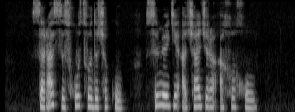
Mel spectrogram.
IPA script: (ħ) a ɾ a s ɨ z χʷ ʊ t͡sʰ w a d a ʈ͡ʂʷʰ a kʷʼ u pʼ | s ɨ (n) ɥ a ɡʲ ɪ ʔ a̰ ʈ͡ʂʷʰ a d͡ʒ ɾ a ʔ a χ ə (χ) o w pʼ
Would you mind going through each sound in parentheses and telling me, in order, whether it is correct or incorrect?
incorrect, incorrect, correct

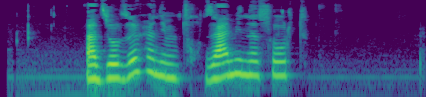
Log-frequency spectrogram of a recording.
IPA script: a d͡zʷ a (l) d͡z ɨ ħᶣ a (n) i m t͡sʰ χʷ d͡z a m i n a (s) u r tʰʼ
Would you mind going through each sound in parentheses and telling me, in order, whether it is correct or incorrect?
correct, correct, correct

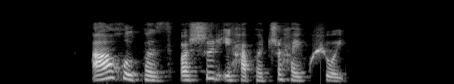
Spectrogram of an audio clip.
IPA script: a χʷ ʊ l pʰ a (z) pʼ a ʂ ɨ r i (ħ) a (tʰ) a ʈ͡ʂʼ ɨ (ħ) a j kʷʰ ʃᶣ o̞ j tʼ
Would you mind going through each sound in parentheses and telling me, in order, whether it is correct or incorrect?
correct, correct, incorrect, correct

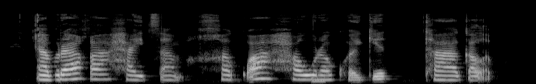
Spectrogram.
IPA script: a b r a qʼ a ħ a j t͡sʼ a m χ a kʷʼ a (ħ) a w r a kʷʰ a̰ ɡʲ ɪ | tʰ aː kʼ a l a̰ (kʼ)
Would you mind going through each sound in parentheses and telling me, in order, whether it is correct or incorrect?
correct, incorrect

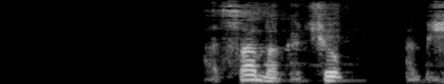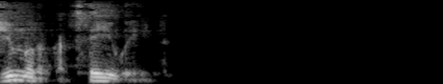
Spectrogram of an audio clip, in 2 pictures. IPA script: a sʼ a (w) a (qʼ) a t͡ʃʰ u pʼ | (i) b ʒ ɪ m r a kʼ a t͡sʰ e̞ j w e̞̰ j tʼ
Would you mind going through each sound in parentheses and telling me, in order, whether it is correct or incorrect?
incorrect, incorrect, incorrect

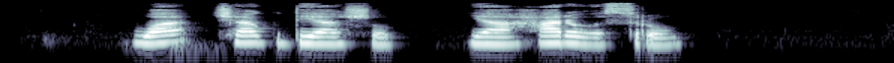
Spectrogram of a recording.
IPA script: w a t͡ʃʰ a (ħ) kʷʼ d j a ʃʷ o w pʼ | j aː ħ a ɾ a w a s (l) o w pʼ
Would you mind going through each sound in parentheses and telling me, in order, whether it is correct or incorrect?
incorrect, incorrect

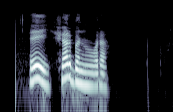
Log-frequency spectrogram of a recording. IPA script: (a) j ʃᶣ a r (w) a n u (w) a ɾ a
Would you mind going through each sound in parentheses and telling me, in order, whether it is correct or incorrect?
incorrect, incorrect, correct

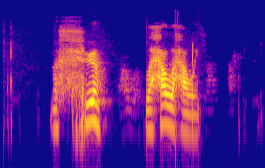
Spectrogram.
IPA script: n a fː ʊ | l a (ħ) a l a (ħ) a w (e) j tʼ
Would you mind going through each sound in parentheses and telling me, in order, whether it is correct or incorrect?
correct, correct, correct

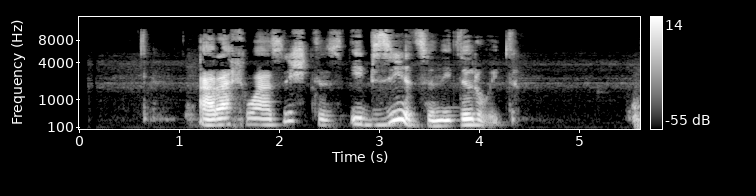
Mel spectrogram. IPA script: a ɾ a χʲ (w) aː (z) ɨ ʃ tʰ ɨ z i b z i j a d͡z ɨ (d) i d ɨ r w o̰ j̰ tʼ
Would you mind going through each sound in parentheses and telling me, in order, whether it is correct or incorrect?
correct, correct, incorrect

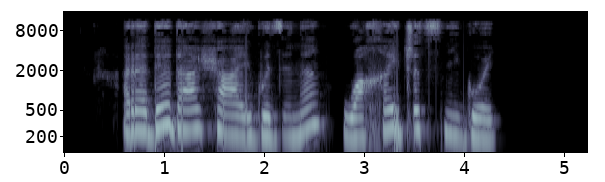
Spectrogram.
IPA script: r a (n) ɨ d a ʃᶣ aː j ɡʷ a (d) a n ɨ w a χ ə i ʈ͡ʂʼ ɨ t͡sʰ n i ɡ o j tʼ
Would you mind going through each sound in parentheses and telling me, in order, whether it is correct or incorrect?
incorrect, incorrect

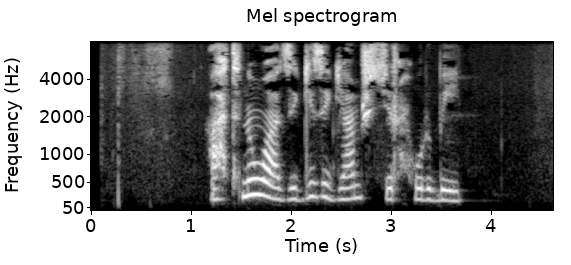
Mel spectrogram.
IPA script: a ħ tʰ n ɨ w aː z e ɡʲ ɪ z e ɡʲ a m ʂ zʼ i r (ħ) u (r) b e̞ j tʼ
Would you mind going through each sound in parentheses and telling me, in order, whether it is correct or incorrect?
correct, correct

